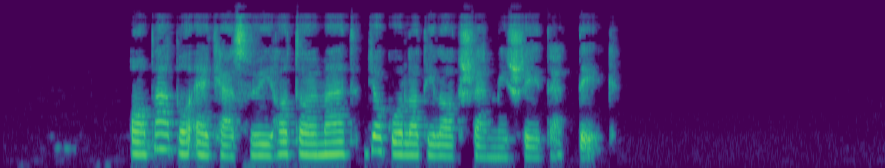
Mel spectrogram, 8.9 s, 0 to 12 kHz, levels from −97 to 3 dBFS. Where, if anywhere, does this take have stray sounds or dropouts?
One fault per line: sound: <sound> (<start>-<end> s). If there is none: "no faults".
no faults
